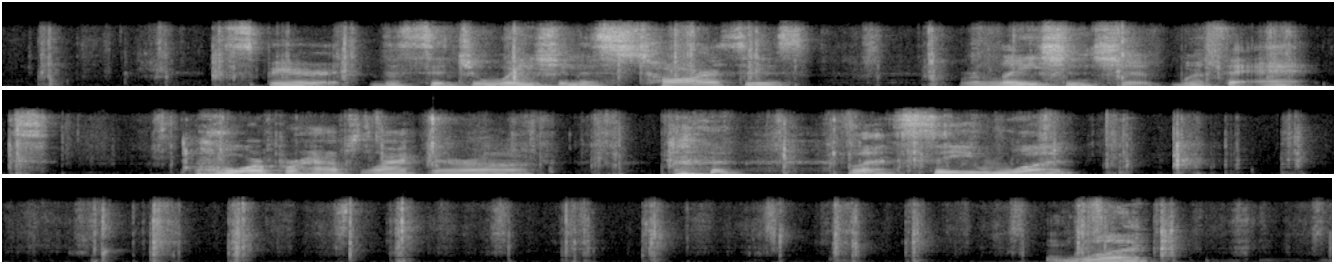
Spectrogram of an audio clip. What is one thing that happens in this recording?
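Playing cards riffle and snap as a deck is shuffled by hand, close by.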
